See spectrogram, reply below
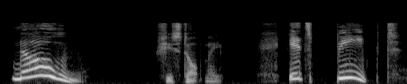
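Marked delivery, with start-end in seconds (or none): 0.1-0.9 put-on high, louder child's correction; child's sharp no. Kelly stopping Nick mid-sentence, sharp child voice. 2.9-4.0 put-on high child voice setting him right; bossy child correction. Kelly correcting Nick's wrong word, bossy child voice.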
